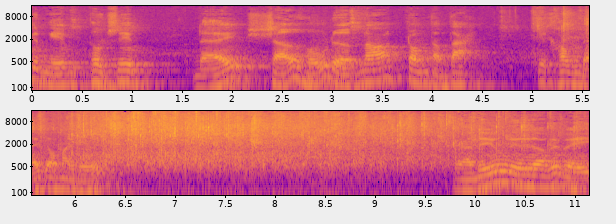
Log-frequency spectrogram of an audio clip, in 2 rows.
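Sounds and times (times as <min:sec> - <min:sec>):
speech: 0:00.0 - 0:06.6, 0:09.8 - 0:11.1
audience clapping: 0:05.3 - 0:11.1.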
